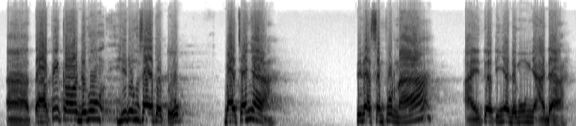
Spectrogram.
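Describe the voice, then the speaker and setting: A man teaching Quran recitation rules, slowly modelling each word several times and asking the listeners quick questions. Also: high voice, very animated. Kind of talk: tajwid lesson.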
